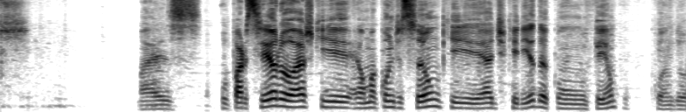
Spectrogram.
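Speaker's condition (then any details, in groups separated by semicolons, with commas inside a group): No condition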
